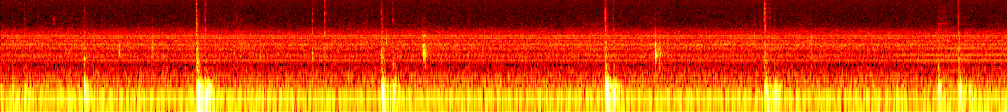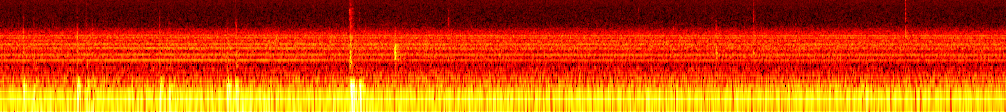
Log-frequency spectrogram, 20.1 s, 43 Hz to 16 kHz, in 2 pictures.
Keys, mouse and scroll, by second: 0.3 ctrl+KP_1, 2.2 KP_7, 3.3 middle click, 4.0 KP_Decimal, 4.8-5.3 scroll up 4, 6.2 KP_1, 7.1-7.4 scroll up 2, 7.9 KP_Decimal, 8.5-9.2 scroll up 4, 9.8 t, 10.5 t, 11.9 t, 12.7 t, 13.8 KP_Decimal, 14.5-14.8 scroll up 2, 15.0-15.4 scroll down 2, 15.6 scroll up 2, 17.1-17.7 scroll up 4, 17.8-19.6 middle drag.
